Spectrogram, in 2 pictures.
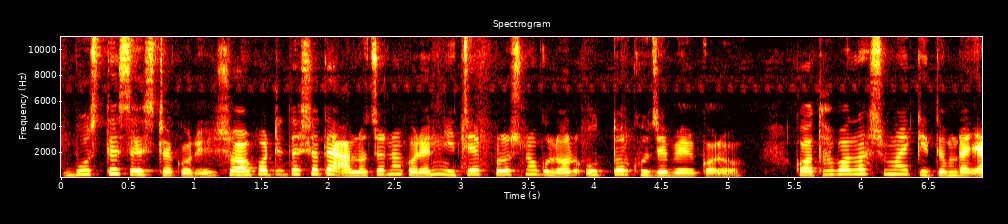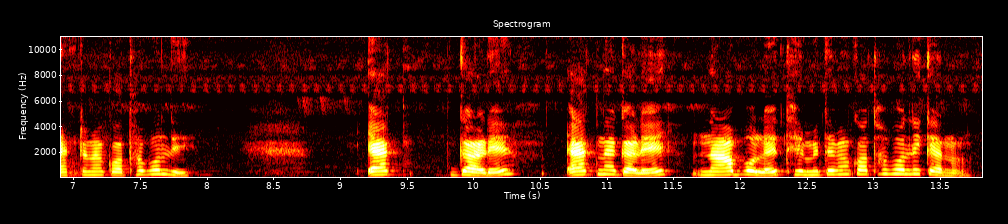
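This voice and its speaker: High-voiced woman teaching online. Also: unhurried, a little mellow. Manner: reads questions aloud, then answers them in short, spaced phrases. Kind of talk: online class lesson, reading and explaining a textbook.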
